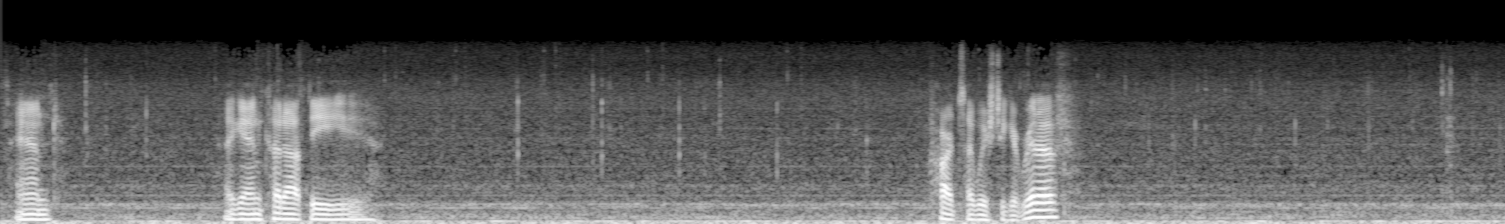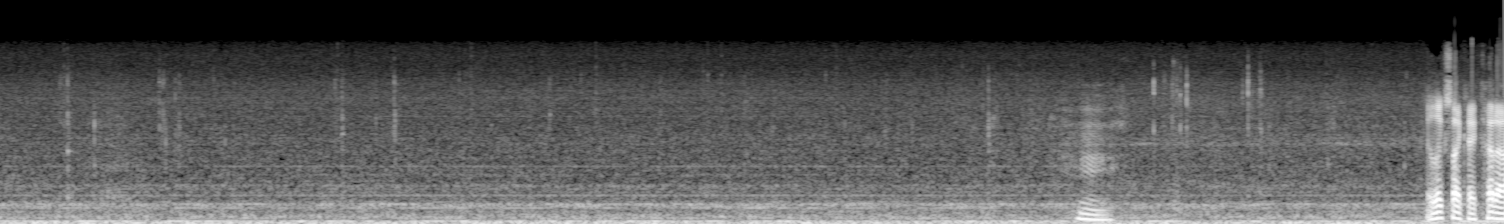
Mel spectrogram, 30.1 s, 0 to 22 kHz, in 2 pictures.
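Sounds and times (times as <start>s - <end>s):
low background hum: 0.0s - 30.0s
computer mouse clicks: 3.8s - 8.8s, 10.9s - 14.9s, 26.5s - 27.8s.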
